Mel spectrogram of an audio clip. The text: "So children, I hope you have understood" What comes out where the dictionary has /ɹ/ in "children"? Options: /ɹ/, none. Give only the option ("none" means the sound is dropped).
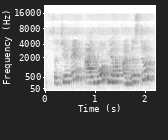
none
